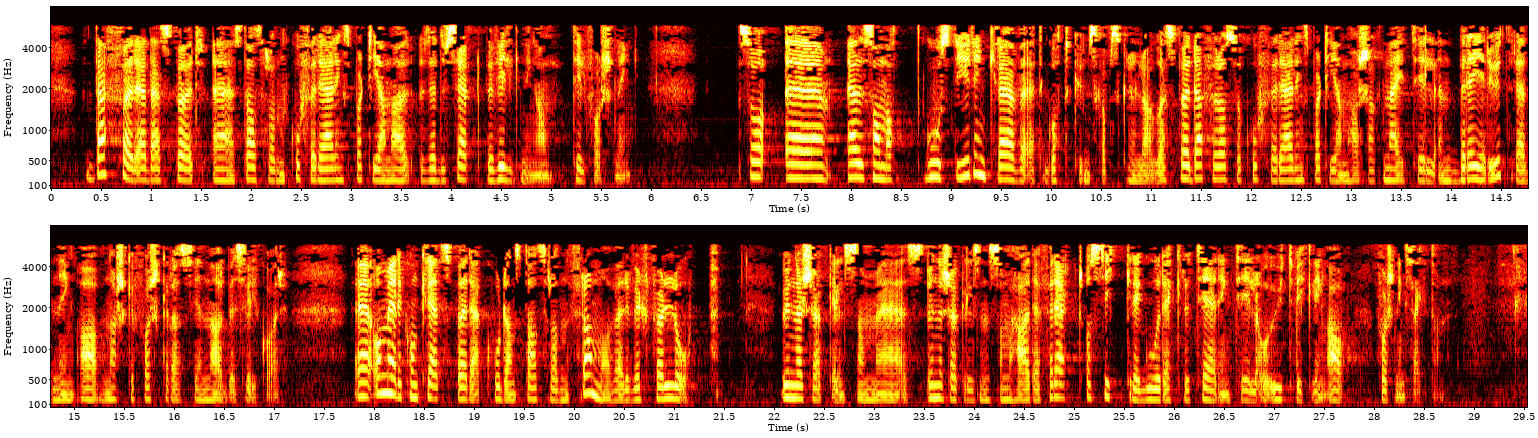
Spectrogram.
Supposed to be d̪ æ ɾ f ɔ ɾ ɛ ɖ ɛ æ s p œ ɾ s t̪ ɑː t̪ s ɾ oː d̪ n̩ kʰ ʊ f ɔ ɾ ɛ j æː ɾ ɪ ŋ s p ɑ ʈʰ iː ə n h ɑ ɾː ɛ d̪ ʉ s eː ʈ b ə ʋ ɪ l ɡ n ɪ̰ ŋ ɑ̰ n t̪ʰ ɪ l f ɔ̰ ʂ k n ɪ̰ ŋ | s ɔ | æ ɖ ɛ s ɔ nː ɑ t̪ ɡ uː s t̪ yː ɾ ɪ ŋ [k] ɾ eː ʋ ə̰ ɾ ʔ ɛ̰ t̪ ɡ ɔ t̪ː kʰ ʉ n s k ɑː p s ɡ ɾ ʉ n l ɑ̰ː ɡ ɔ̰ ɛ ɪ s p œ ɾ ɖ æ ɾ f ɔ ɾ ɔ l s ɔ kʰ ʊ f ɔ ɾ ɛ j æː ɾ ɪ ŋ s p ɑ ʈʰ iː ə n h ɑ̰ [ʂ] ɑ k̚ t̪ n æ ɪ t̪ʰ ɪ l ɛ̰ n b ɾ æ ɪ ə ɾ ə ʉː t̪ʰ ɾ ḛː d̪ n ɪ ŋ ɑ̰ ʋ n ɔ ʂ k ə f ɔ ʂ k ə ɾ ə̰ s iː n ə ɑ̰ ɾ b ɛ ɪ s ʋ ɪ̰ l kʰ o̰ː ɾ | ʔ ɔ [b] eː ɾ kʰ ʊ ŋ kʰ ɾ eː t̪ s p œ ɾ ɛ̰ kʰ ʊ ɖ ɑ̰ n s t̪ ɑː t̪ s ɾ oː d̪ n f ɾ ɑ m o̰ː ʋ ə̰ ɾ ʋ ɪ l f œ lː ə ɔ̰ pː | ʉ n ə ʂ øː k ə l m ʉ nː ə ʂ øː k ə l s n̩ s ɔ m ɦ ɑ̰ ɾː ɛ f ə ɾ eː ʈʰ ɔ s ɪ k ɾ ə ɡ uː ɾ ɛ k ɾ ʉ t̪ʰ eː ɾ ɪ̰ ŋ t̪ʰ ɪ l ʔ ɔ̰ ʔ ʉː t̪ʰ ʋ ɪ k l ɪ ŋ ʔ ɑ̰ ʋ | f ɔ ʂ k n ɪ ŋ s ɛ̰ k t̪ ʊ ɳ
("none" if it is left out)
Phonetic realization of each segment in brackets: kʰ, ʂ, m

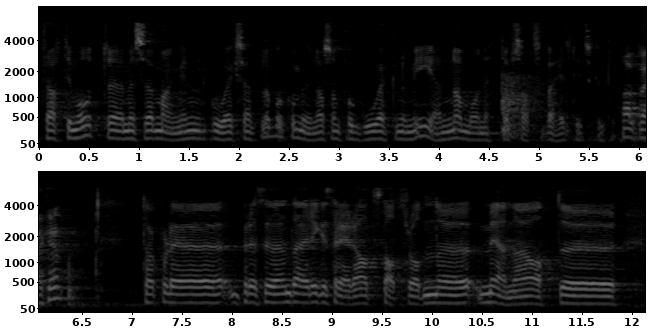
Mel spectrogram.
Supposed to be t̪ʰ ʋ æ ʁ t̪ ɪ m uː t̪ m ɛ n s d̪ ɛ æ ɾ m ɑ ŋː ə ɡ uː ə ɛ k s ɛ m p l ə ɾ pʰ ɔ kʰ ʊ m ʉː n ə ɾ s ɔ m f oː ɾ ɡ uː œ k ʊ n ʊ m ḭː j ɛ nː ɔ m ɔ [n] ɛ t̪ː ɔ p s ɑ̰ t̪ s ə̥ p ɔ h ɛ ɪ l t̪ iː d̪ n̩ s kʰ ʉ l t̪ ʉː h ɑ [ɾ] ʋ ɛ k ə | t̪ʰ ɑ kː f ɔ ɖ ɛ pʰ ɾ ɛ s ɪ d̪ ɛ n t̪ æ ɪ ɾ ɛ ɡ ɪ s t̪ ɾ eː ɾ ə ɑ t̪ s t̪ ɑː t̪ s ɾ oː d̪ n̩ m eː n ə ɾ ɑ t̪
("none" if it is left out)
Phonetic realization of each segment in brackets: n, l

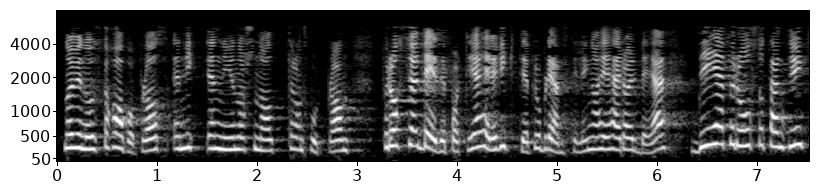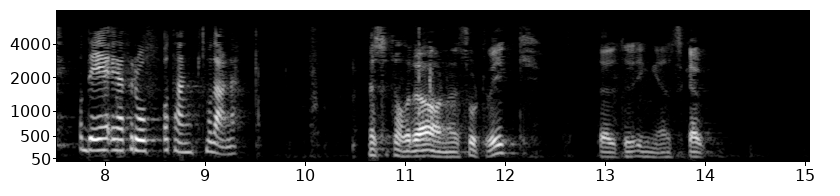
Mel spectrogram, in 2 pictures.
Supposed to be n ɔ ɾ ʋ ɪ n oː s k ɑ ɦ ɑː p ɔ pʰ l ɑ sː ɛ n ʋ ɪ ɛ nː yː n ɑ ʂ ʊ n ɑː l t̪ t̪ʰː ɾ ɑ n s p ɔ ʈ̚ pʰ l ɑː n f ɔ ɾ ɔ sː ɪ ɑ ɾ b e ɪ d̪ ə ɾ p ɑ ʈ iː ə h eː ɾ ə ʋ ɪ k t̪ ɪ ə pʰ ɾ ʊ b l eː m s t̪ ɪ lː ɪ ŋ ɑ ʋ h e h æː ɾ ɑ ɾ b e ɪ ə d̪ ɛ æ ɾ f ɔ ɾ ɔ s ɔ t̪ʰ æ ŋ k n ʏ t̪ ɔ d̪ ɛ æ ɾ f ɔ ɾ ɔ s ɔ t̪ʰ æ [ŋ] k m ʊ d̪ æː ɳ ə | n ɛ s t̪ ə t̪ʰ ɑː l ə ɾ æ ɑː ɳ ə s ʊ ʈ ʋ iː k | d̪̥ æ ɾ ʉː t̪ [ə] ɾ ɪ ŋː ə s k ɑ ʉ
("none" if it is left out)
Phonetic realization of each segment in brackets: ŋ, ə

